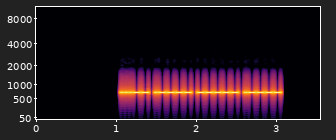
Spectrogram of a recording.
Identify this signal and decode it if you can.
Morse code, heard as a keyed tone, about 44 wpm, 700 Hz. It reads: 3101
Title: Numbers - 4-Digit 45wpm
